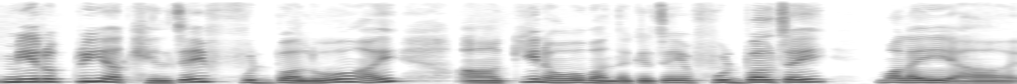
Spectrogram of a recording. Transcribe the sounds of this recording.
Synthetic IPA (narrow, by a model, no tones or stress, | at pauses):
meɾoprijʌkʰelt͡saĩpʰuʈ̚bʌlɦoɦʌj | kinʌɦobʱʌnd̪akʰeɾit͡saĩpʰuʈ̚bʌlt͡saĩ | mʌlaj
